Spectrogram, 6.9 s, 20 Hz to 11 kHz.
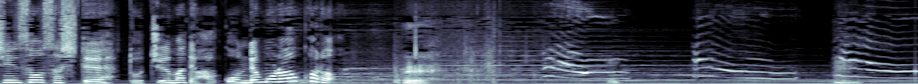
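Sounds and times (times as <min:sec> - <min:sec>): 
speech: 0:00.0 - 0:03.5
cat meowing: 0:04.1 - 0:06.8.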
